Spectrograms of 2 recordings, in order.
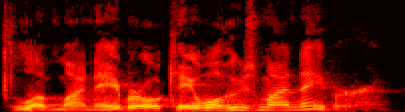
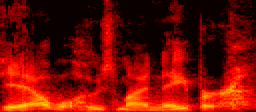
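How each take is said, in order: First: Higher, mock-incredulous snark rising on well; sarcastic retort. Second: Dry, dismissive question; a touch of sarcasm, brushing it off; mild snark. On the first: Law expert saving face before Jesus, sarcastic and snarky. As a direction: throw the question back sarcastically. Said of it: "He tries to get a little sarcasm, snarky response". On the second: Retold or imitated. Law expert answering Jesus back, mildly snarky. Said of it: "this snarky reply".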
